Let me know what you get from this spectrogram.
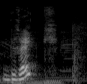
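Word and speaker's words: grecque: Suena igual la forma femenina, grec, pero se escribe C-Q-U-E, C-Q-U-E.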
